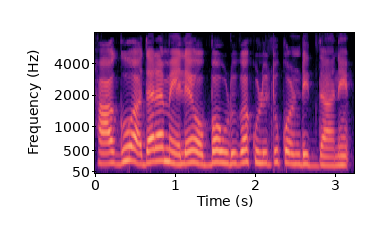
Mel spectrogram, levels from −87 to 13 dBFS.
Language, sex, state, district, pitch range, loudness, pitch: Kannada, female, Karnataka, Bangalore, 210-245 Hz, -13 LUFS, 230 Hz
